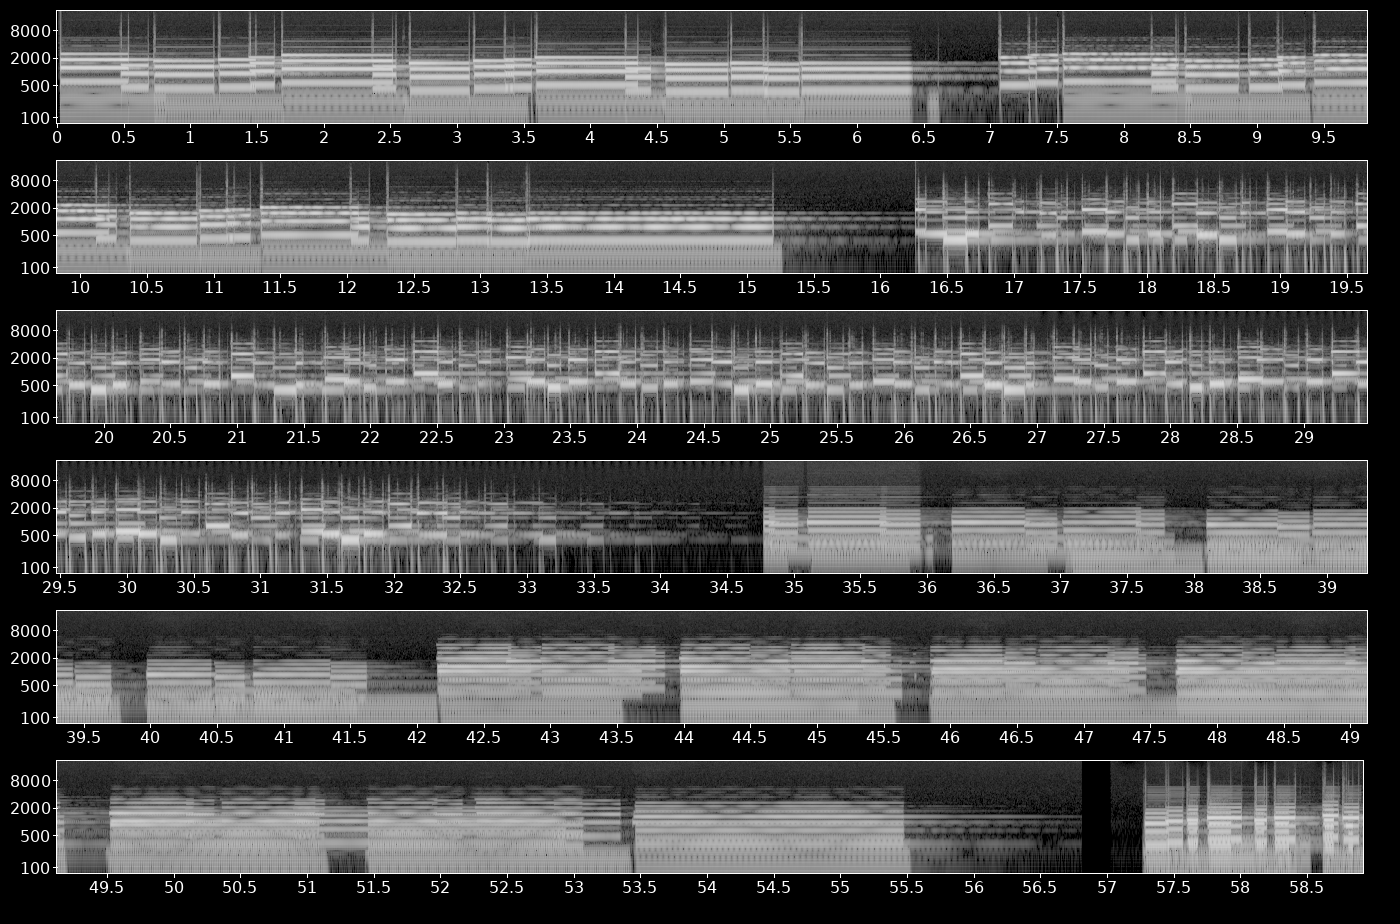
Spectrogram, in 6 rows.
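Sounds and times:
Hammond XK-4 organ with chorus, delay, phaser and flanger effects: 0.0 - 15.7, 16.3 - 33.8, 34.8 - 55.8, 57.3 - 58.9.

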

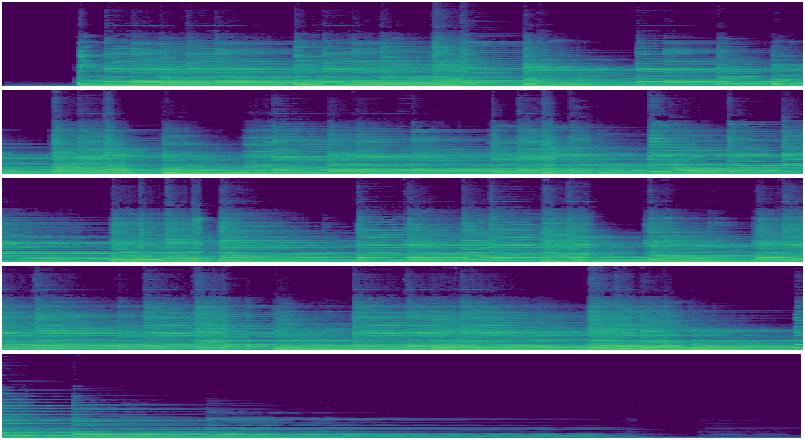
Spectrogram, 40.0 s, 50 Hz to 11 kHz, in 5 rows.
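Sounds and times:
SX Strat electric guitar through a VOX amplifier: 0.7 - 38.4.

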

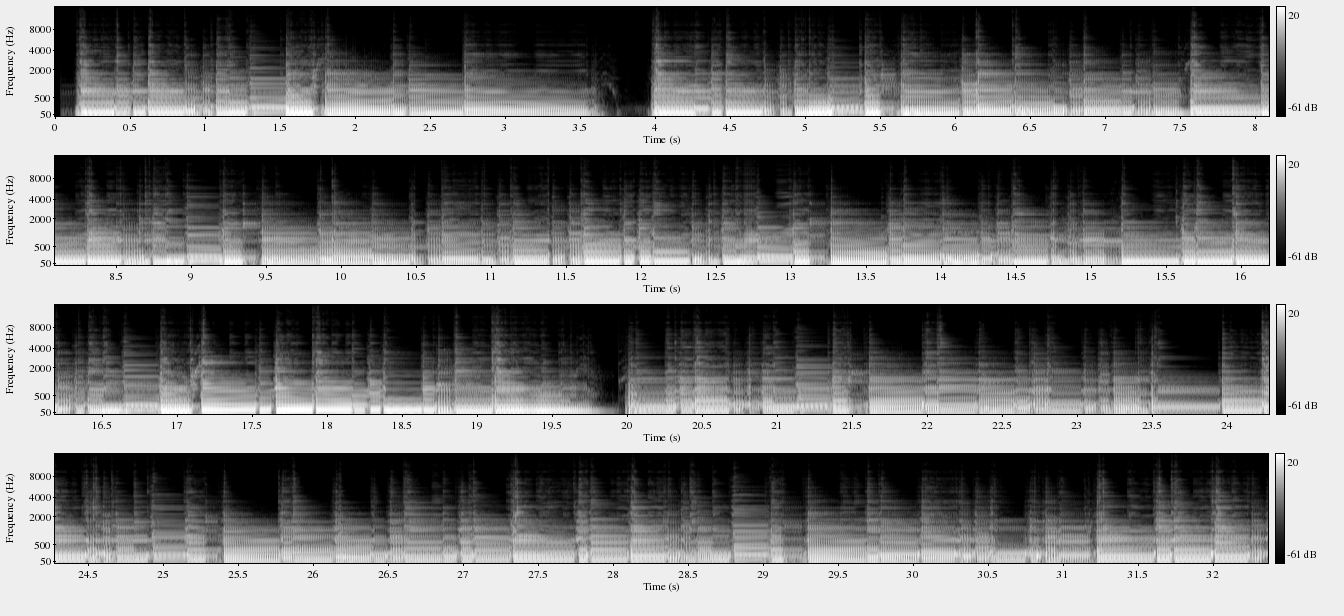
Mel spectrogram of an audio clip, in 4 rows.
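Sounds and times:
rock played on a Rickenbacker with a plectrum through an Ampeg: 0.0 - 32.3.

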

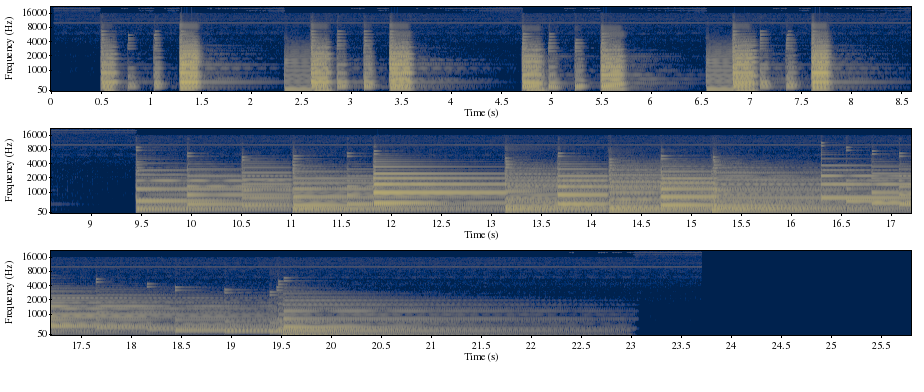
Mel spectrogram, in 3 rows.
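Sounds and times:
electric piano on a MIDI keyboard: 0.5 - 8.3, 9.4 - 23.1.

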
